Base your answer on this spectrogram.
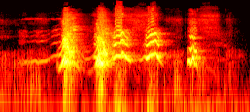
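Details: An Italian Greyhound answers its owner with a series of short, rising-and-falling yowling 'talking' sounds while the owner asks whether it wants to go out.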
